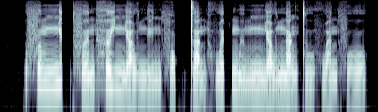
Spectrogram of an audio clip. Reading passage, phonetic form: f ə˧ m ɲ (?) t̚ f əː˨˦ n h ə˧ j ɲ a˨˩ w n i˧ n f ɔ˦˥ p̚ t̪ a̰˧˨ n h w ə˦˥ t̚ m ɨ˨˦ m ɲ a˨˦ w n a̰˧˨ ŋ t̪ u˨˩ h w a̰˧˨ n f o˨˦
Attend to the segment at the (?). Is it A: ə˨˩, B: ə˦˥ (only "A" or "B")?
B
